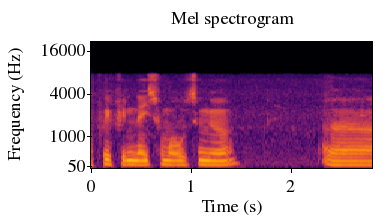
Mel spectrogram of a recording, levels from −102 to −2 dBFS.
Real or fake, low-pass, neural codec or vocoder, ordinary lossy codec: real; none; none; none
